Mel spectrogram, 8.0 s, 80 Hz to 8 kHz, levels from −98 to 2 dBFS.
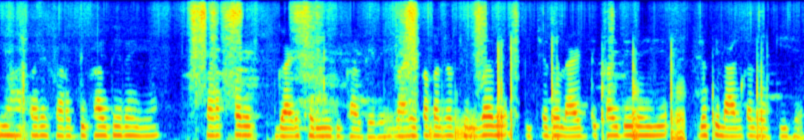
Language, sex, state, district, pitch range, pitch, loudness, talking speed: Hindi, female, Uttar Pradesh, Jyotiba Phule Nagar, 170-185 Hz, 180 Hz, -23 LUFS, 260 wpm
